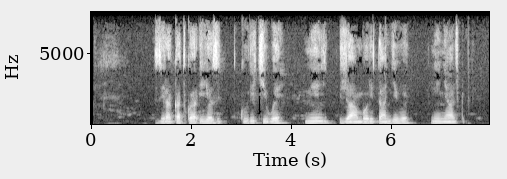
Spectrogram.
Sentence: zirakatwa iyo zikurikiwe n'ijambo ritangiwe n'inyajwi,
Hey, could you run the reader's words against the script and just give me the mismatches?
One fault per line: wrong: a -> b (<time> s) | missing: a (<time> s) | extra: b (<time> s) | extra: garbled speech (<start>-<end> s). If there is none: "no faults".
no faults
